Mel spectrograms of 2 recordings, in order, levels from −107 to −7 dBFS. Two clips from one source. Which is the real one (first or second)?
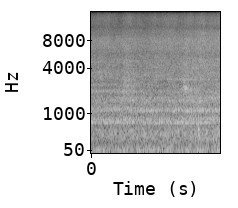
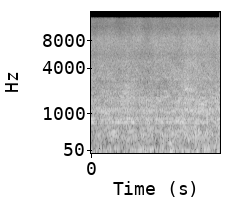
first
